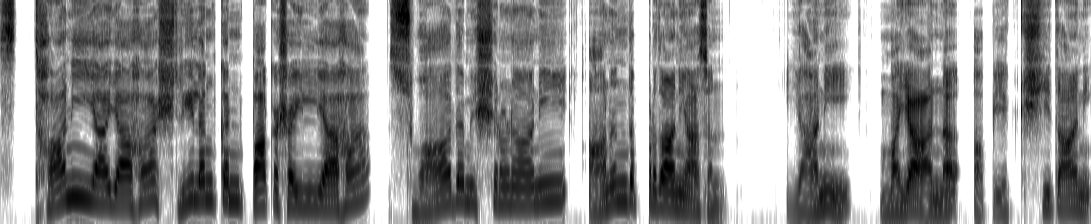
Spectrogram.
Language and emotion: Sanskrit, surprised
